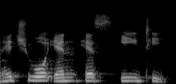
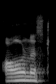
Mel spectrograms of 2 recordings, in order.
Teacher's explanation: H is going to be silent, in which case the vowel sound starts with the O.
